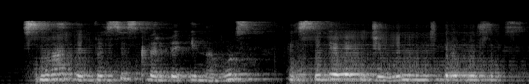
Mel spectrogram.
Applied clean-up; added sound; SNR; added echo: neural separator model SepFormer DNS4.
